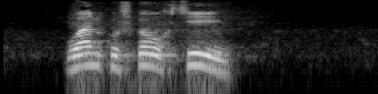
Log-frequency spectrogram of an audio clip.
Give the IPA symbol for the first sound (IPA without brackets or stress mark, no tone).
w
